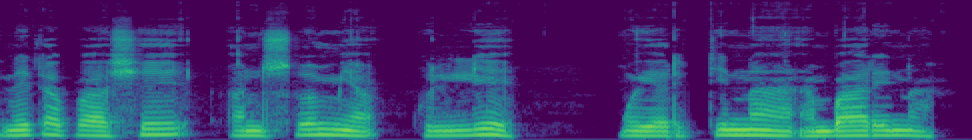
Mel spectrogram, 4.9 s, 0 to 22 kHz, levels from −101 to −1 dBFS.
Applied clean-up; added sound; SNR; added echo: none; none; none; none.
